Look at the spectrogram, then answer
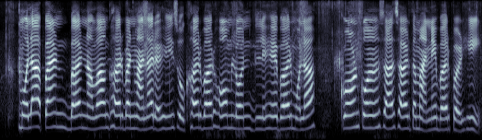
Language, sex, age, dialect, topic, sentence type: Chhattisgarhi, female, 25-30, Central, banking, question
